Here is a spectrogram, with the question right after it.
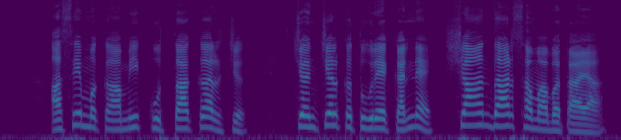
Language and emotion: Dogri, happy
